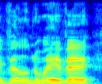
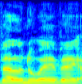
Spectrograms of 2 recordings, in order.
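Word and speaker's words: Villeneuve: dune remake by Danny Villanueva I probably just butchered his name Danny Bella no Ava I think is how you say it but his movie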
